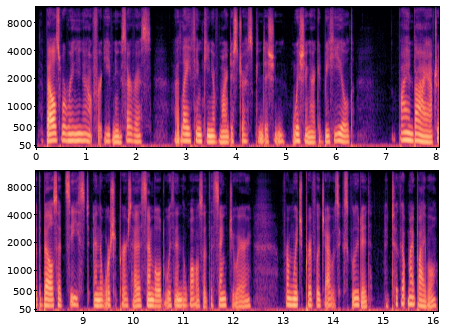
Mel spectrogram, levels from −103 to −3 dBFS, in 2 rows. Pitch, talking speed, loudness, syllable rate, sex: 145 Hz, 185 wpm, -22 LUFS, 5.8 syllables/s, female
